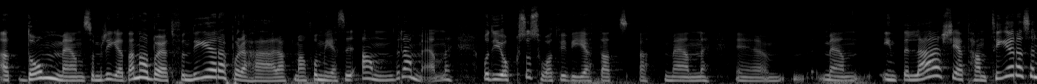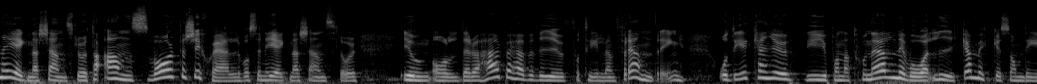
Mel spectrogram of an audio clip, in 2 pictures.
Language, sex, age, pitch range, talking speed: Swedish, female, 30-49, 180-240 Hz, 215 wpm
